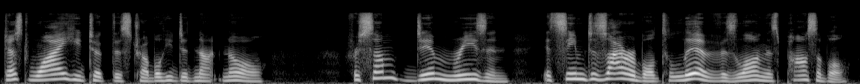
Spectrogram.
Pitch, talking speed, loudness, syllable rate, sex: 190 Hz, 160 wpm, -18 LUFS, 4.2 syllables/s, female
